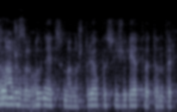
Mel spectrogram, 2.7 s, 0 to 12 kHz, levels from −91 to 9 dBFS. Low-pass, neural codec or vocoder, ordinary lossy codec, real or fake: 7.2 kHz; none; Opus, 16 kbps; real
